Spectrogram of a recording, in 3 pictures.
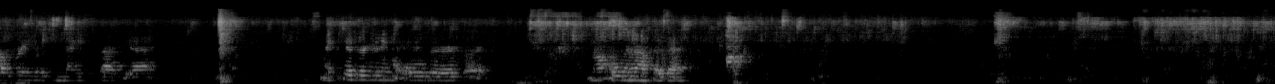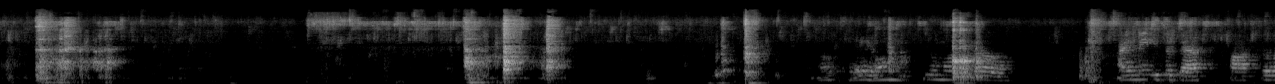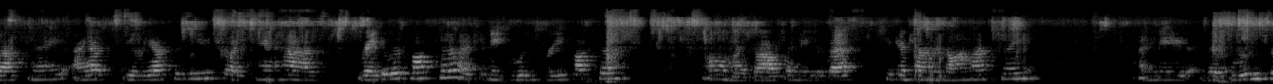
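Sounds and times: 
running tap water: 0.0 - 38.2
speech: 3.5 - 7.0, 25.4 - 31.9, 32.6 - 36.0, 36.9 - 38.2
plastic dishes rinsed and handled: 13.1 - 14.0, 17.4 - 18.5.

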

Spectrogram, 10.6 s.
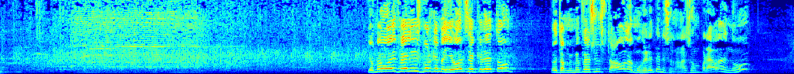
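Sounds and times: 
crowd clapping: 0.0 - 6.3
speech: 4.9 - 10.1.

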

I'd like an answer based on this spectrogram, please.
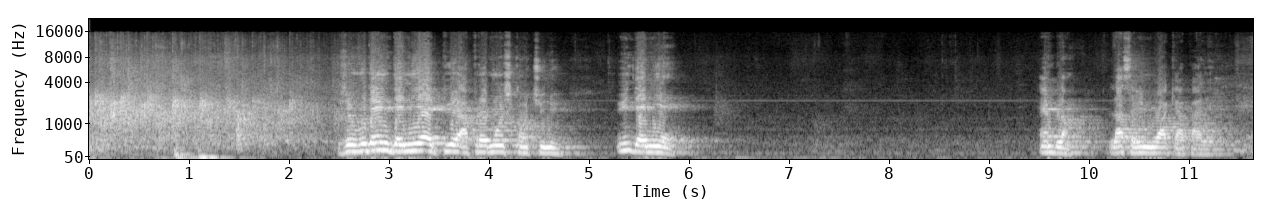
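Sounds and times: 
audience applause: 0.0 - 2.7
speech: 2.5 - 6.0, 9.5 - 11.5.

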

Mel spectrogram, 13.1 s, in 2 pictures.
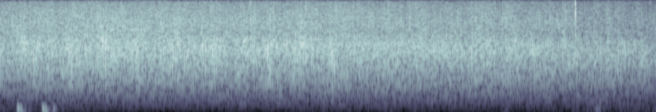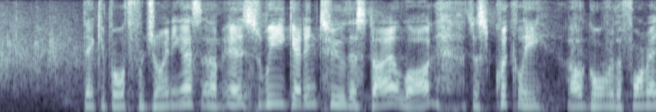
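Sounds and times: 
audience applause welcoming guests to an evening dialogue event: 0.0 - 7.4
speech: 7.4 - 13.1.

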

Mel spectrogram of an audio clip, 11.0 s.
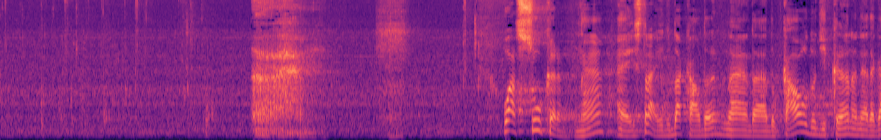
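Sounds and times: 
person gulping water: 0.0 - 4.2
person exhaling: 3.2 - 5.2
speech: 6.3 - 11.0.

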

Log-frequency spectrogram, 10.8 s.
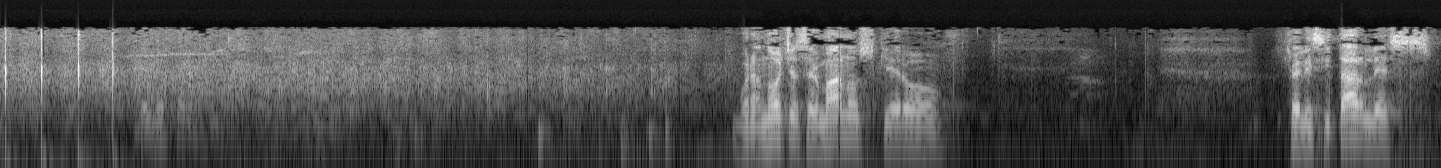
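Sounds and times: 
audience applauding loudly: 0.0 - 5.8
speech: 1.1 - 2.0, 5.5 - 7.2, 9.6 - 10.7.

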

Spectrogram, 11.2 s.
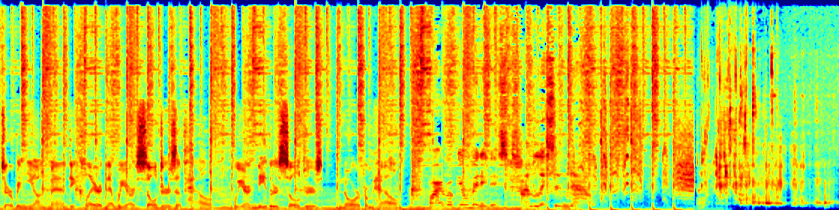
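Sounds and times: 
speech: 0.0 - 8.1
beer pouring into a glass: 9.2 - 11.1.

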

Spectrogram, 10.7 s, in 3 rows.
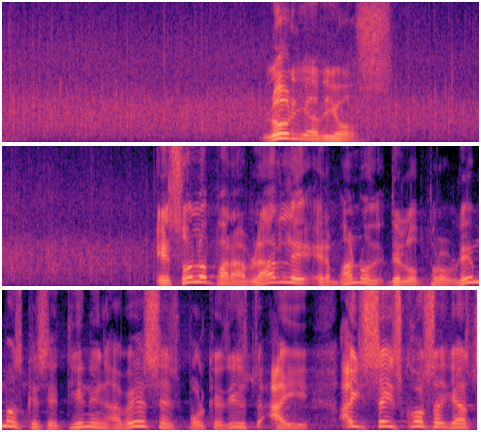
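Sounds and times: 
audience clapping hands: 0.0 - 5.7
speech: 2.0 - 3.0, 4.7 - 10.7.

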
